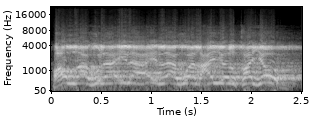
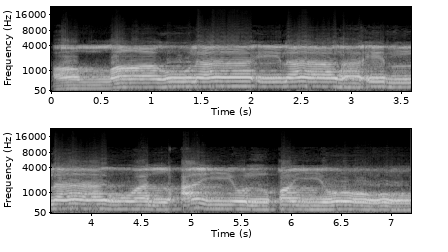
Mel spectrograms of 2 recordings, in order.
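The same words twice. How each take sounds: First: It is recited loudly and forcefully. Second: It is recited softly and quietly.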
